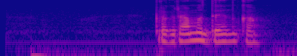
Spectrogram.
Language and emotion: Russian, neutral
